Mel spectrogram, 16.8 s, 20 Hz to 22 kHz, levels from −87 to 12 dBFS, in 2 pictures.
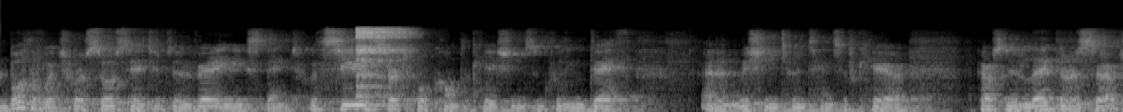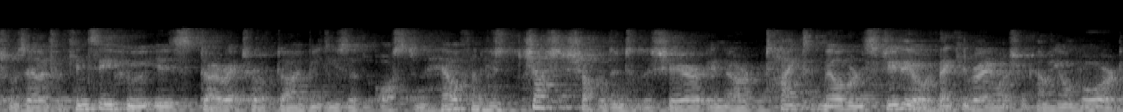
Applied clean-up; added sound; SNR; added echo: none; Hi-hat; -4 dB; reverberation time 0.9 s.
